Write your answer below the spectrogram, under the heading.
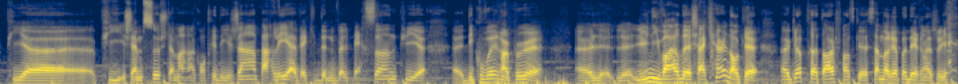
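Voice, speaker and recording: Music plays in the background as a man speaks. He uses a Quebec accent at a fairly slow pace. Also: medium pitch for a man, ordinary pitch variation. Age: young. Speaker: real estate broker. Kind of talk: interview answers. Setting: video shoot. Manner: hesitant, many fillers and repetitions.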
